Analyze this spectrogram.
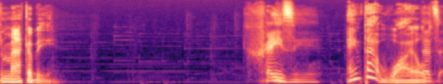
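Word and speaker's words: Maccabee: I cannot that so maob maab mabar it's pronounced makabe crazy ain't that wild that's absolutely wild it's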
